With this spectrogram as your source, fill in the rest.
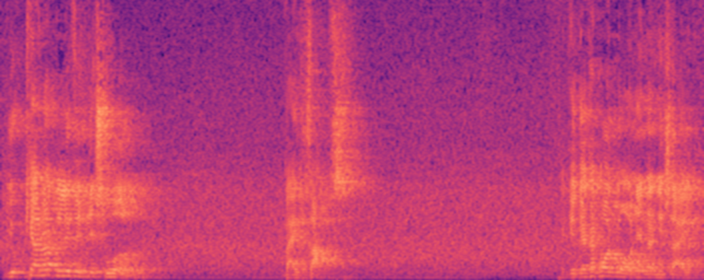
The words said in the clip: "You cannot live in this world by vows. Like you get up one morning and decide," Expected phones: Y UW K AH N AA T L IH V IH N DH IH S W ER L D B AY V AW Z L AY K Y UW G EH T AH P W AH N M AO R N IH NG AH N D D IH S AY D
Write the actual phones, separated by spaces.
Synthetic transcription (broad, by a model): Y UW K AH N AA T L IH V IH N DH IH S W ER L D B AY F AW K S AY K Y UW G EH T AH P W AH N M AO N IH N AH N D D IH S AY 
